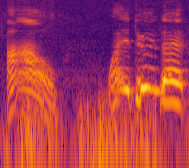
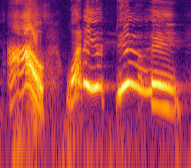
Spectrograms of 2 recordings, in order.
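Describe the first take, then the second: First: High, pained ow and protest; hurt complaint. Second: High, loud outraged ow; angry yell. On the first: Struck man complains to the man who hit him, high and pained. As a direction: yelp like the one who just got hit. Victim hit a second time. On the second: Struck man shouts at his attacker, high and loud. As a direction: yell at the man who keeps hitting you. Victim hit a third time. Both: Pretend.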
